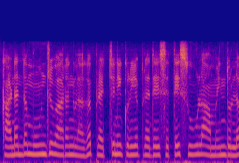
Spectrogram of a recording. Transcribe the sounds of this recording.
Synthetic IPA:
kɐɽɐnd̪ɐmuːndrɯʋaːɾɐŋɡɐɭaːɣɐpɪɾɐt͡ʃːɪnɐɪkːɯrɪjɐpɪɾɐðeːsɐt̪ːɐɪsuːlɐːmɐɪnd̪ɯɭːɐ

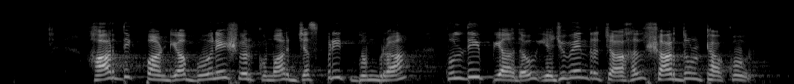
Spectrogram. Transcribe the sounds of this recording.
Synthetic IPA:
haːɾd̪ik̚paːɳɖjaːboːneːʃʋɐɾkumaːɾd͡ʒɐspɾiːt̪̚bumɾaː | kuld̪iːpjaːd̪ɐʋjɐd͡ʒuʋeːnd̪ɾɐt͡ʃaːɦɐlʃaːɾd̪ulʈʰaːkuːɾ

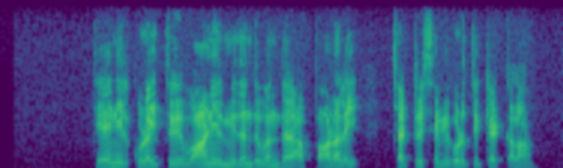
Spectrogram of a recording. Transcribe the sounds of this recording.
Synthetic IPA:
t̪eːnɪlkʊɻɐɪt̪ːɯʋaːɳɪlmɪðɐnd̪ɯʋɐnd̪ɐːpːaːɽɐlɐɪ | t͡ʃɐʈrɯsɛʋɪkɔɽɯt̪ːɯkːeːʈ̚kɐla̰ːm

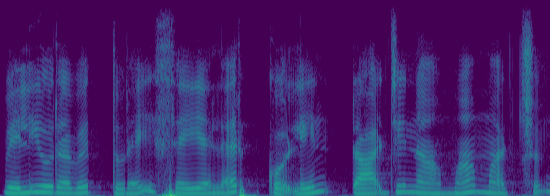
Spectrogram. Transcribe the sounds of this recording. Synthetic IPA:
ʋɛɭɪjʊɾɐʋɪɾt̪ʊɾɐɪsɛjːɐlɐɾkɔlɪnɾaːd͡ʒɪnaːmaːmɐ̰ʈrɯm

